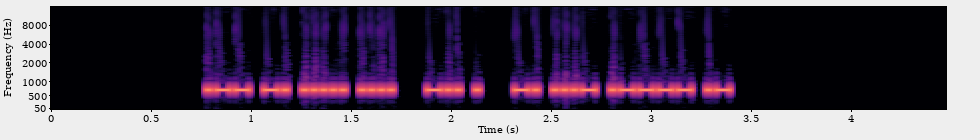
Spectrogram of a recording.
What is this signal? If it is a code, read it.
Morse code, heard as a keyed tone, about 48 wpm, 700 Hz. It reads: WN5H DE NV1A
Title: USA Callsign DE Callsign - 4 Characters - 50wpm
